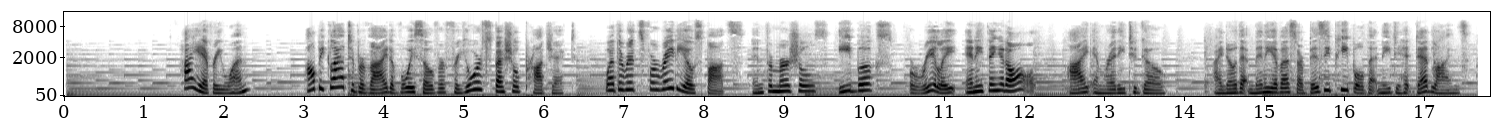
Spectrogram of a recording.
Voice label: female, english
